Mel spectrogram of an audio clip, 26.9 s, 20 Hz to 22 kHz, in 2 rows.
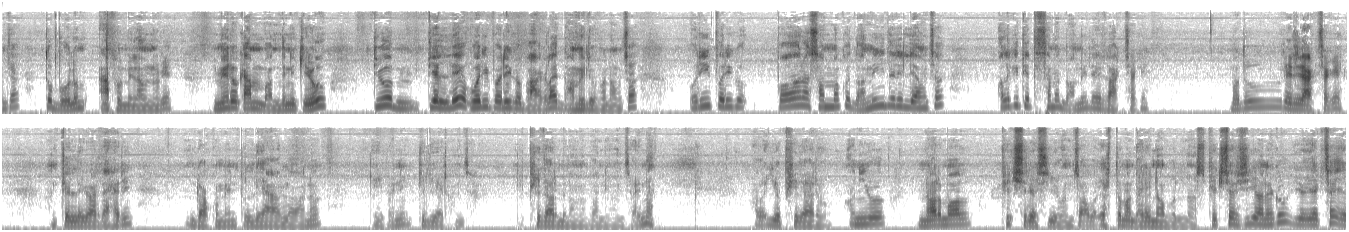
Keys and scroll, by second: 15.1 ctrl+d, 17.9 ctrl+alt+z.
